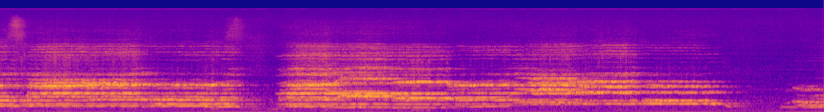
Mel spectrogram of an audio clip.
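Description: Secondary-school chamber choir singing unaccompanied, holding sustained chords in phrases, with short breaks for breath about four seconds in and near the end.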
